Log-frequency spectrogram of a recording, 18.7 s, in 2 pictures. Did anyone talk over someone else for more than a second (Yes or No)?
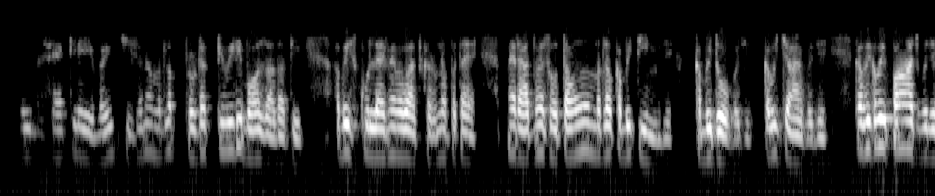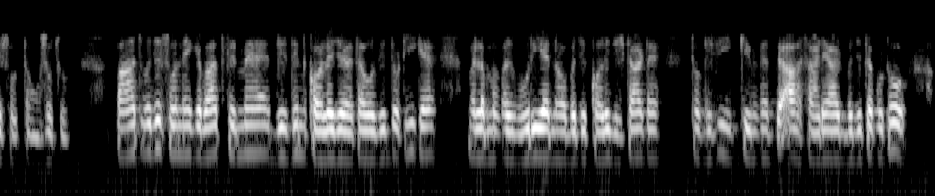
No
